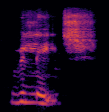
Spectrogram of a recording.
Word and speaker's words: village: From the city to my village, village. City, city also has two syllables, but you stress on the first syllable. Village, village has two syllables, you stress the second syllable.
